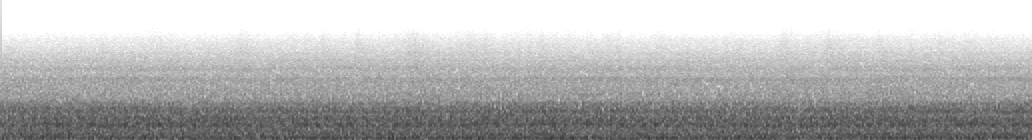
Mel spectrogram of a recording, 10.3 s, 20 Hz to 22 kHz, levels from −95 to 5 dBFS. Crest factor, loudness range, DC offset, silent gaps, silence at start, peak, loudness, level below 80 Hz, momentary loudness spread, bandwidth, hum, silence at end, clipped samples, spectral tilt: 12 dB; 0 LU; under 0.1%; none; 0 s; -12 dBFS; -24 LUFS; -34 dBFS; 1 LU; 5.8 kHz; none; 0 s; under 0.1%; -10 dB/octave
